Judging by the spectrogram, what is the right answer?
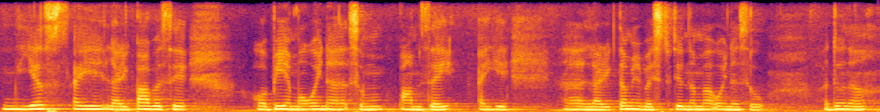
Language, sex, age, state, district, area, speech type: Manipuri, female, 30-45, Manipur, Thoubal, rural, spontaneous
